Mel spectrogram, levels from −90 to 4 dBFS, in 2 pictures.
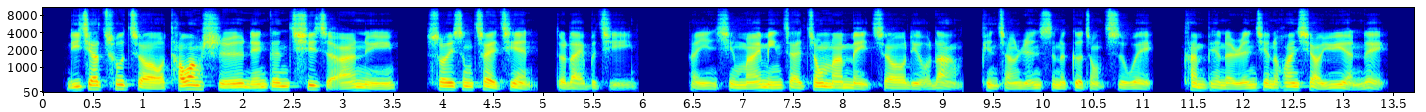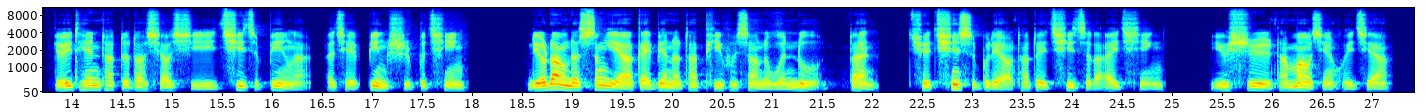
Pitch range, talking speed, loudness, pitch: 105-135 Hz, 235 characters per minute, -27 LUFS, 120 Hz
